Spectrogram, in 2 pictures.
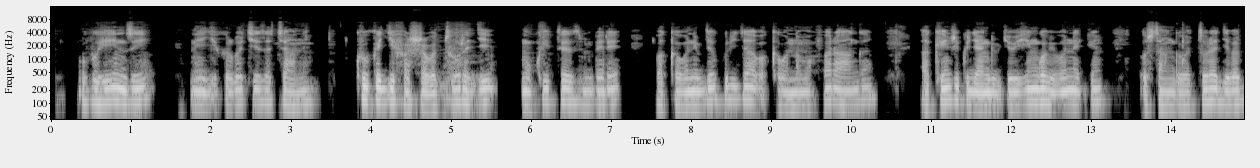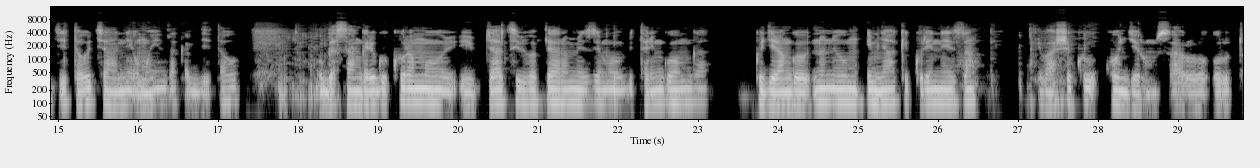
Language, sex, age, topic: Kinyarwanda, male, 18-24, agriculture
